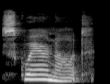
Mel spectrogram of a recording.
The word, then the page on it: square knot: American English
